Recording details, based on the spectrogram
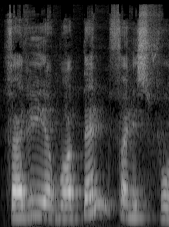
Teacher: തെൻവീനിന് ശേഷം ഇഖ്ഫാഇൻ്റെ ലെറ്ററായിട്ടുള്ള ഫ വന്നു. തെൻവീനിലുള്ള നൂനിൻ്റെ സൗണ്ടിനെ മറച്ചു വെച്ച് മണിച്ചോതി കൊടുക്കുക. നൂനിൻ്റെ സൗണ്ടിന് വ്യക്തമായിട്ട് കേൾപ്പിക്കരുത്.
